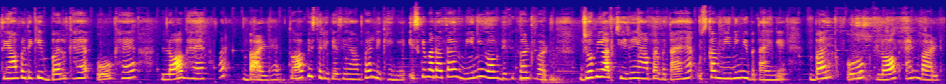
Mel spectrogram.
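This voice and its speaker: High, gravelly-voiced young woman teacher. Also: a little mellow. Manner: explanatory, addresses viewers directly; reads quoted English lines slowly and deliberately. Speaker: teacher-training student explaining a lesson plan. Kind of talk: spoken tutorial walkthrough.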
